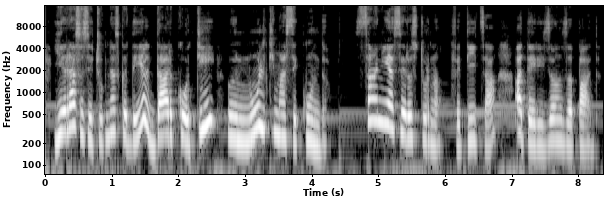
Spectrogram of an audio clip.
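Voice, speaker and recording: A woman narrating a children's storybook, lively and expressive. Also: on the high side. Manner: lively, expressive read-aloud.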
